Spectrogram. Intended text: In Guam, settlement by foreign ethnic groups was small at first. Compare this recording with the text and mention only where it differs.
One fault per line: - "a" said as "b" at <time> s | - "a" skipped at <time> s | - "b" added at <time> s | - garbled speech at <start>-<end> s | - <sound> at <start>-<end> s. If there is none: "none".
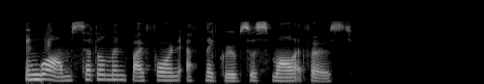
none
